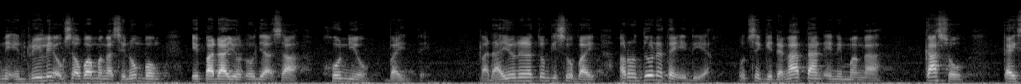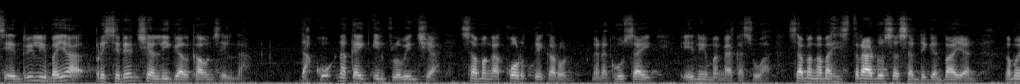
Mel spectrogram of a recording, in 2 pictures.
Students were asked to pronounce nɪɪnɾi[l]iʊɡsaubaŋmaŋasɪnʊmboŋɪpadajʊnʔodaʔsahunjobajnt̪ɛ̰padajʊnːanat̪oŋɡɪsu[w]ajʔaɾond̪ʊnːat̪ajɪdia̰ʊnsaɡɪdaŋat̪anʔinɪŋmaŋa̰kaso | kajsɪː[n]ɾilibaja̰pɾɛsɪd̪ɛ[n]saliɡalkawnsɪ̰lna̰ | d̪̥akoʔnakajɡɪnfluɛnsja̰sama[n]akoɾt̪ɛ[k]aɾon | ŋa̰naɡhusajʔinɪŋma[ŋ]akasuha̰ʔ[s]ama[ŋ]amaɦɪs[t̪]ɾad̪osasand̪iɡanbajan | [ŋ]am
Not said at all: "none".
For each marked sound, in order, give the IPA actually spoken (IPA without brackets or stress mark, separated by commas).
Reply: l, b, n, n, ŋ, k, ŋ, s, ŋ, t̪, ŋ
